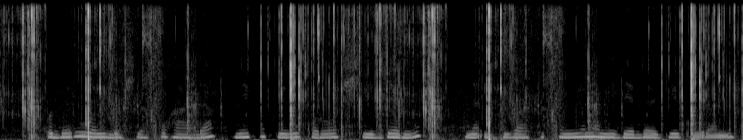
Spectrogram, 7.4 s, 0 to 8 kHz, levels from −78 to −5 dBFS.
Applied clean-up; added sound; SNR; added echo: none; Crack / Crackle; -4 dB; none.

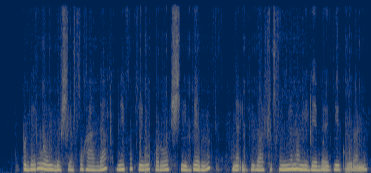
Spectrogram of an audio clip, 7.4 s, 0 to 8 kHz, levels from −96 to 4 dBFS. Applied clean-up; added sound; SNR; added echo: neural separator model SepFormer DNS4.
